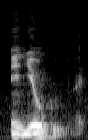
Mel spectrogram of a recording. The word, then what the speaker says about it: Njoku: So that's why I went with another upside tight end right in the very next round in Njoku. Is that how you pronounce it? Njoku? Njoku, yes.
